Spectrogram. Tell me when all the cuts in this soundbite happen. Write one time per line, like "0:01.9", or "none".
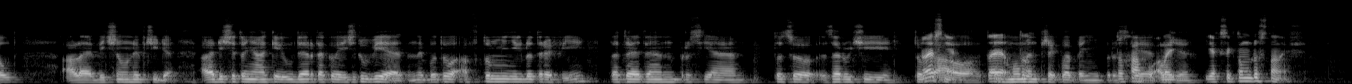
0:03.6
0:06.0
